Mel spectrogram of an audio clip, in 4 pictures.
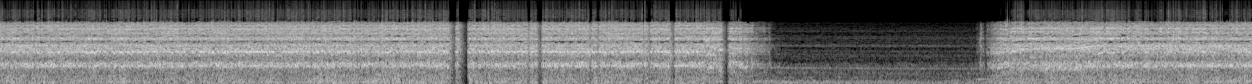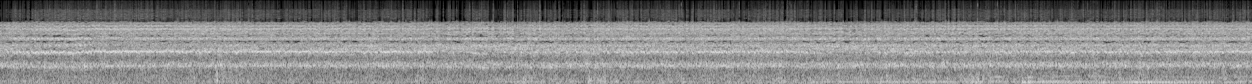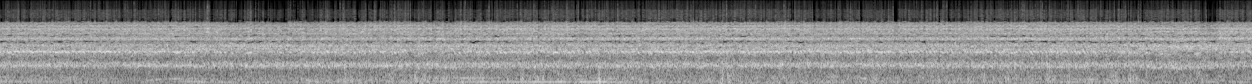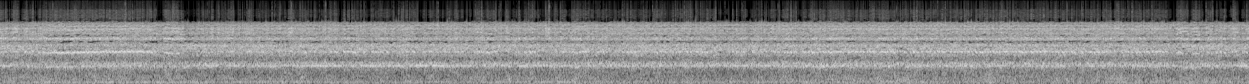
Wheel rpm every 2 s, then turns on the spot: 230, 230, 230, 180, 10, 190, 230, 230, 230, 230, 230, 230, 230, 230, 230, 230, 230, 230, 220, 220, 230, 230, 230, 230, 230.
none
